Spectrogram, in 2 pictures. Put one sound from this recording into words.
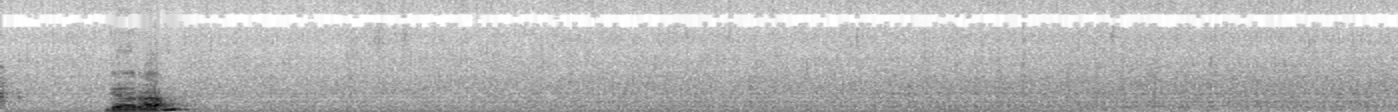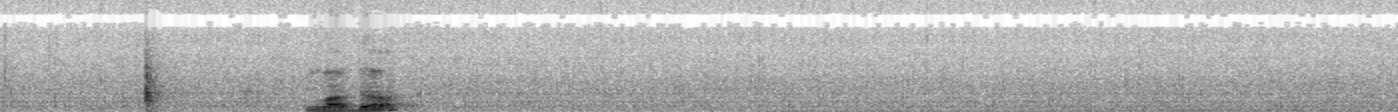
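Salt grains patter softly onto food in a pan.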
